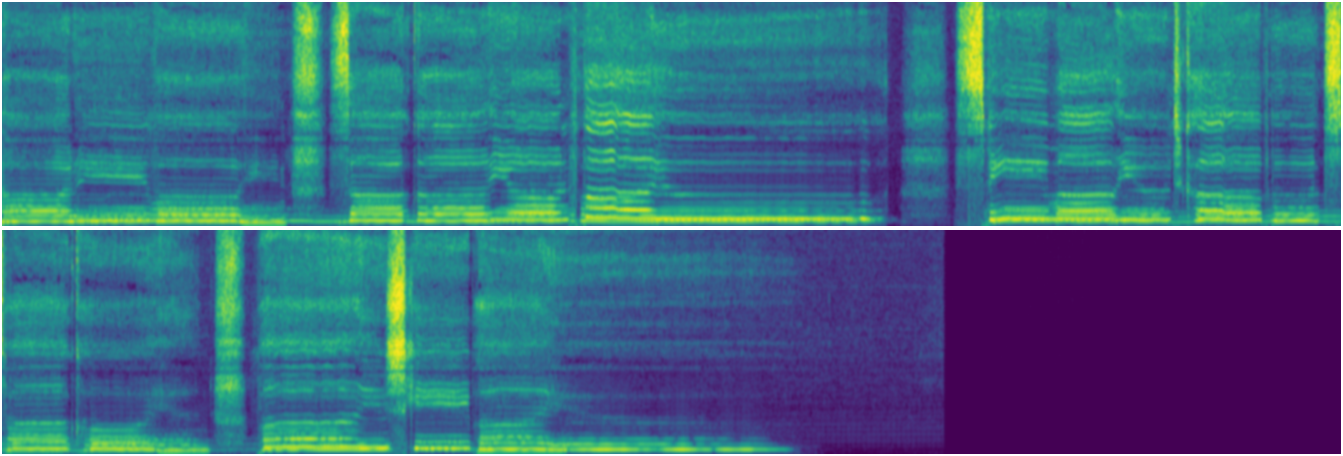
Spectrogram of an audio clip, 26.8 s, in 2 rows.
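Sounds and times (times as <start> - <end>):
Cossack lullaby: 0.0 - 9.0, 9.6 - 21.5.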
